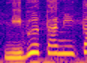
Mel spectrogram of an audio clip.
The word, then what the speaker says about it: 二風谷: ている関根健二さんが住んでいるアイヌの里平取町二部谷にやってきました豊かな自然緑の森に囲まれ猿川が流れる中アイヌの伝統が色濃く残る地域です漢字では 2 つの風の谷と書いて二部谷と読みます、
